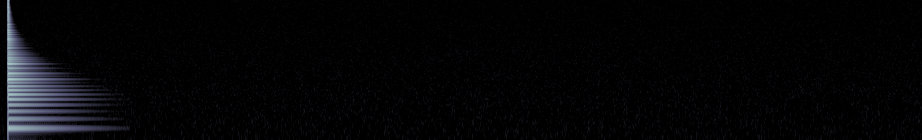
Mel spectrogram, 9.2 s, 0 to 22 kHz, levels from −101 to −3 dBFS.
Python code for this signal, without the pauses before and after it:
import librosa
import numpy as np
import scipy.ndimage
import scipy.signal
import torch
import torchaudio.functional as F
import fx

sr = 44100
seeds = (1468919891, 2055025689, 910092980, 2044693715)

y = fx.pluck(sr, length_s=1.22, note=59, decay_s=1.24, pick=0.46, brightness='dark')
